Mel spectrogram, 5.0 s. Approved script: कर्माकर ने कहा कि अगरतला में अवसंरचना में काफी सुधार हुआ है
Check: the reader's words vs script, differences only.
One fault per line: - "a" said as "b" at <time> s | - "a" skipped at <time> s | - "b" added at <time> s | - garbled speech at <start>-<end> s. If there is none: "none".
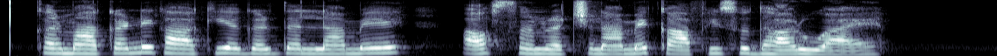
none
